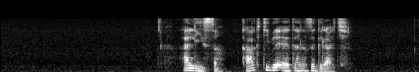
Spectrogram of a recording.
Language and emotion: Russian, neutral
